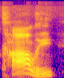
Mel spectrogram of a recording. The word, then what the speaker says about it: Kali: Remember, Beyonce had a video out where she had Kali spelled with an E at the end, but it's still pronounced Kali.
